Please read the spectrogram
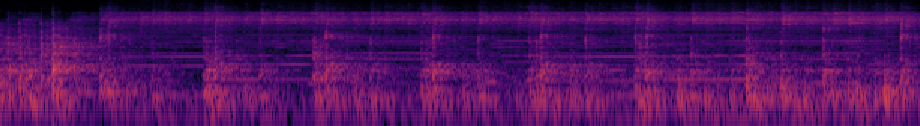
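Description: Kathak dancer's ghungroo ankle bells jingling continuously with the footwork, over a sustained melodic accompaniment that moves in steps; the tabla strokes drop away for most of it.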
